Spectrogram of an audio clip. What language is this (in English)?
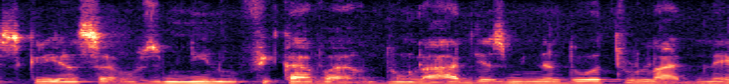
Portuguese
